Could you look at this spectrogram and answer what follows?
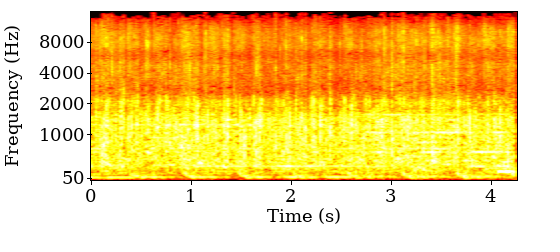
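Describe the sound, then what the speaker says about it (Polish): Loud applause at a town sports gala in Lubawa for athletes nominated for the mayor's awards, a thick, even roar of hall-wide clapping sustained across the whole span. "Państwo proszę o gromkie brawa dla nich"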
